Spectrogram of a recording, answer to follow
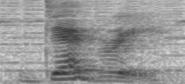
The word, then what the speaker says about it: debris: raspberry receipt psychic silent s words i'll a-i-s-l-e debris d-e-b-r-i-s island i-s-l-a-n-d il i-s-l-e you would note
